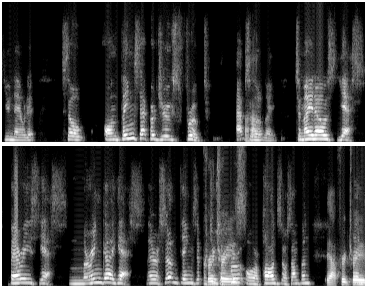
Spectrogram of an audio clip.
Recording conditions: video call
